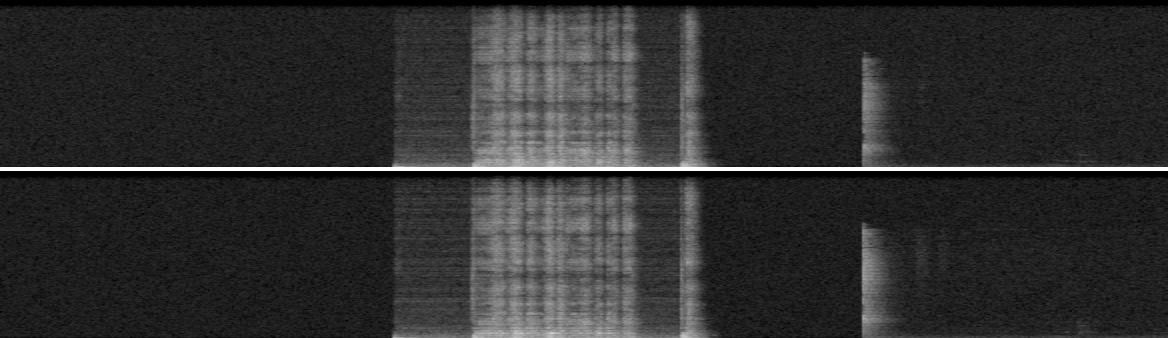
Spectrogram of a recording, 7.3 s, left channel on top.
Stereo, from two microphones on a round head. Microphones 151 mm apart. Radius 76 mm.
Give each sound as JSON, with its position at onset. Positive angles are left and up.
{"t": 2.5, "sound": "writing", "side_deg": -20, "distance_m": 2.5}
{"t": 5.4, "sound": "a clap", "side_deg": -60, "distance_m": 0.7}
